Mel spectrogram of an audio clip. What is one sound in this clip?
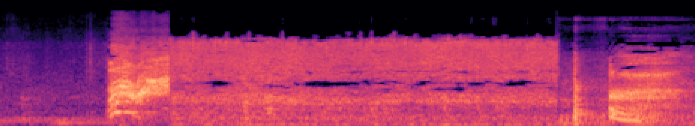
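Water sprays from a shower head.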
